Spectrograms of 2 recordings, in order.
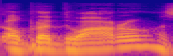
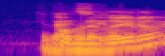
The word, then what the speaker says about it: Obradoiro: But when I went to the cathedral, I was sitting in the, how do you pronounce it? Obradoiro? Is that how you pronounce it? – Obradoiro? Right? Yeah, the plaza.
